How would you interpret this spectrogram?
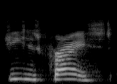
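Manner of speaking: slow stunned mock gasp; slow exclamation. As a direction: drag it out in disbelief.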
